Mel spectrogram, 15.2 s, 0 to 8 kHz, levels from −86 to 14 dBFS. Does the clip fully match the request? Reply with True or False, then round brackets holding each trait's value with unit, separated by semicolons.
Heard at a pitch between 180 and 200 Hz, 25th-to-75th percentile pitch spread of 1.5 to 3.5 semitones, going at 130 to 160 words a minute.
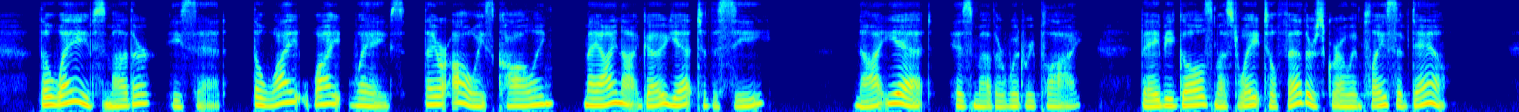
False (185 Hz; 4.5 semitones; 150 wpm)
